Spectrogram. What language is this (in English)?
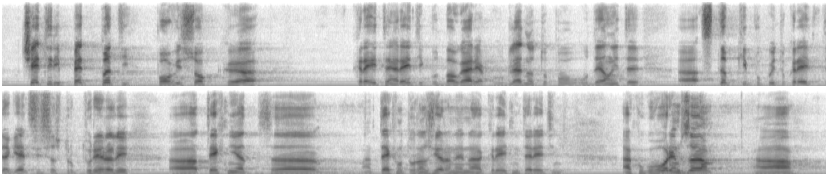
Bulgarian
